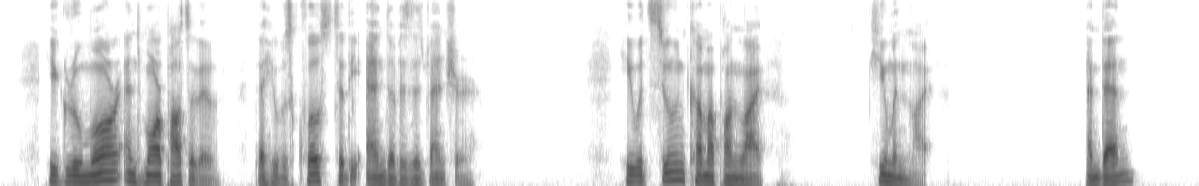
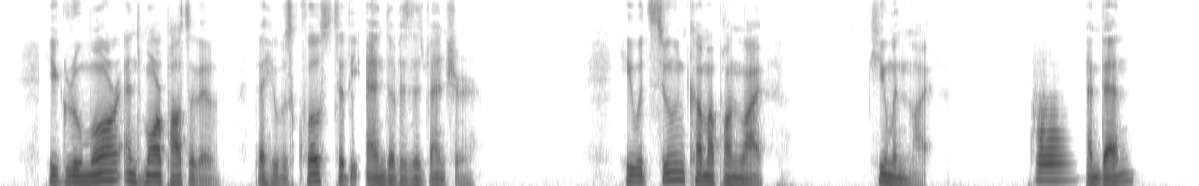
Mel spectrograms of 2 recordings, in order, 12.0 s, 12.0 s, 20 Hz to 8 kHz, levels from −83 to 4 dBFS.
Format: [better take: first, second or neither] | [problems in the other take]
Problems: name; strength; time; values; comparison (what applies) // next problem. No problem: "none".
first | noise reduction (neural mask model Resemble Enhance denoiser)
